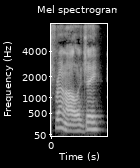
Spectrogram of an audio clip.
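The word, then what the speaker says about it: phrenology: Um we talked about a bump on your head and that is almost spelled like phenology but it's frenology.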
